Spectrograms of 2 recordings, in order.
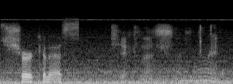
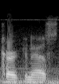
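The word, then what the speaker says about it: Kirkenes: for the line weirdly that k is pronounced like an sh it's called shirkness i've i've been there so i thought we were calling that kirkness the whole way up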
